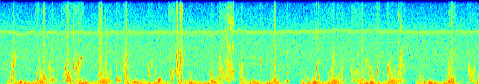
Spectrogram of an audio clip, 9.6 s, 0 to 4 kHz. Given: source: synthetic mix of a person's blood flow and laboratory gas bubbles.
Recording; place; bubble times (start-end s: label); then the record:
Doppler ultrasound of blood flow; precordium
0.17-0.35 s: bubbles
0.71-1.18 s: bubbles
1.22-1.68 s: bubbles
1.95-2.25 s: bubbles
2.29-2.70 s: bubbles
2.95-3.07 s: bubbles
3.36-3.69 s: bubbles
3.76-3.86 s: bubbles
4.20-4.28 s: bubbles
4.33-5.06 s: bubbles
5.17-5.25 s: bubbles
5.46-5.55 s: bubbles
5.71-5.81 s: bubbles
6.21-6.42 s: bubbles
6.53-6.90 s: bubbles
7.00-7.60 s: bubbles
7.71-8.12 s: bubbles
8.96-9.13 s: bubbles
9.33-9.54 s: bubbles
9.58-9.60 s: bubbles
From the record:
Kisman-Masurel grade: 243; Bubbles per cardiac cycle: several, 3 to 8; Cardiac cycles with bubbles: 100%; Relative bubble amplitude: loud (0.450 to 0.775); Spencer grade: 3 (all of the cardiac periods contain showers or single bubble signals, but not dominating or overriding the cardiac motion signals); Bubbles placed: anywhere in the cardiac cycle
